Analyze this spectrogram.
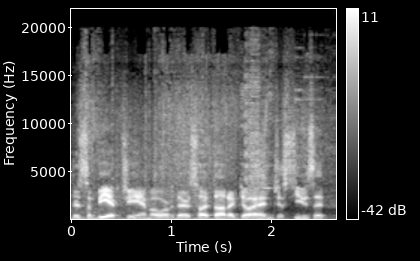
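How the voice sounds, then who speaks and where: A man's voice: sits low, fairly even intonation, racing, fairly bright tone, slight background noise. A man giving casual commentary on a video game, with a dry, opinionated way of talking. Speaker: let's play host.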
